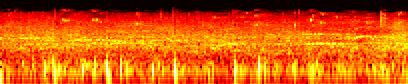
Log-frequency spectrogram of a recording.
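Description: A basketball dribbled on a hardwood court, an irregular run of low thumps, over steady arena crowd noise.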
